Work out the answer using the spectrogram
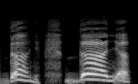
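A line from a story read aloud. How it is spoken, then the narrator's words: Soft happy laughter. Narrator (Russian): От счастья она смеялась тихим смехом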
